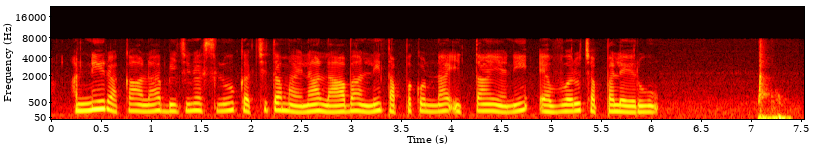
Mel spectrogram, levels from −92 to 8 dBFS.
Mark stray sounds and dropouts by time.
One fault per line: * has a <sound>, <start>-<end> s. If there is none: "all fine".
* has a whoosh, 7.1-7.4 s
